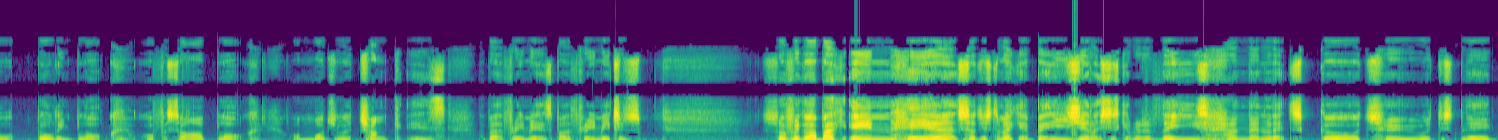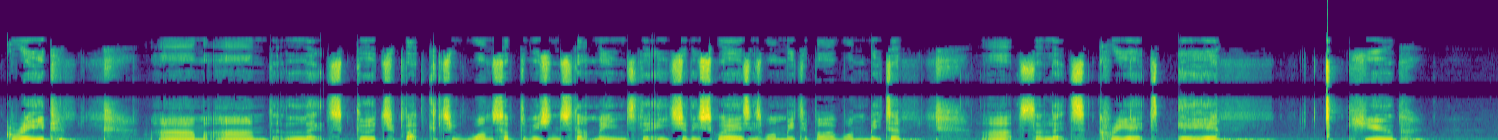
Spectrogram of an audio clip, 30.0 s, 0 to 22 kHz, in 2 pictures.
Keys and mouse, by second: 6.7 click, 8.2 alt+click, 9.0 alt+middle click, 10.1 Delete, 10.8 click, 11.5 Delete, 12.7 click, 15.5 click, 18.4 click, 19.1 BackSpace, 19.3 1, 19.4 Return, 20.7 click, 24.0 click, 24.4 alt+click, 26.0 click, 28.6 click.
